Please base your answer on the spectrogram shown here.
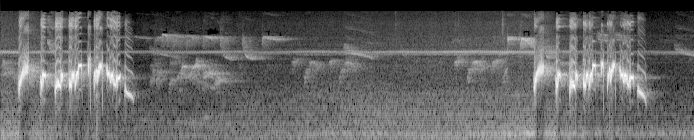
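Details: Morning song of a red-whiskered bulbul, a training recording to urge weak bulbuls to sing. Two energetic phrases of quick, wavering whistled notes come about five seconds apart, with soft chirps and a high steady tone in between.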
